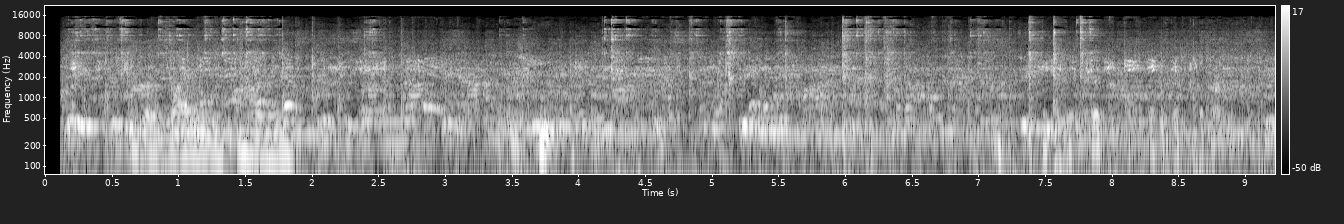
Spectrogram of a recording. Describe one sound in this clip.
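Puppies whine and yip.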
